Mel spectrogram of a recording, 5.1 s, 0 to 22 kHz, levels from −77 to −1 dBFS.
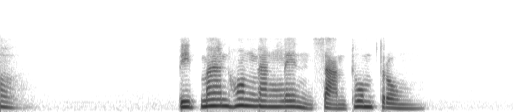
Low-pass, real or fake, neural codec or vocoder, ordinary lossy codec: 5.4 kHz; fake; codec, 16 kHz, about 1 kbps, DyCAST, with the encoder's durations; Opus, 16 kbps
